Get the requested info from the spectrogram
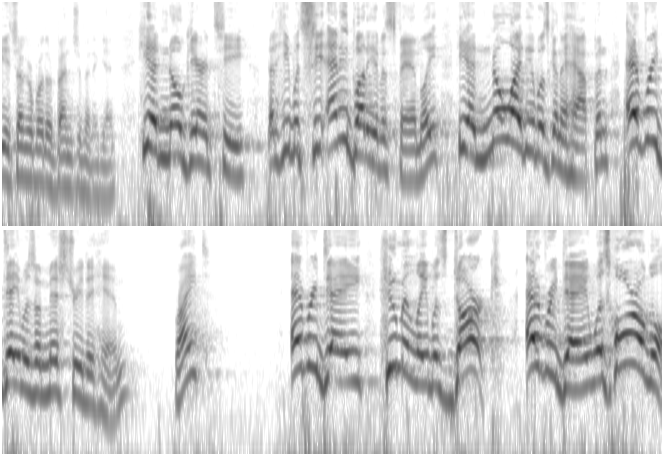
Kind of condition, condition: setting, large echoing room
